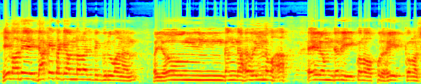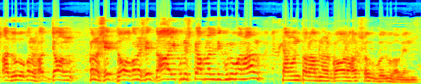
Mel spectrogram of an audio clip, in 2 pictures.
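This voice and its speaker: A man's voice: high-pitched, moderate pace. A man preaching a devotional sermon with passion, mocking and acting out the people he quotes. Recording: roomy, dull lo-fi recording.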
